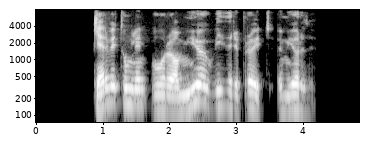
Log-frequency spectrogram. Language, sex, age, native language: Icelandic, male, 30-39, Icelandic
